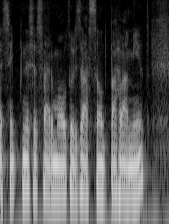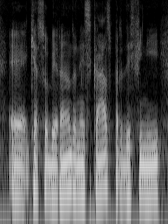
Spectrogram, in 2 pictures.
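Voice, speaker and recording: A man speaks at a fairly quick pace. His voice is fairly low with a dark, mellow tone. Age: 40s. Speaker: state company president. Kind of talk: interview. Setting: studio. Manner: halting, frequent fillers.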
